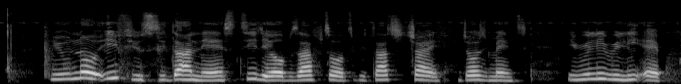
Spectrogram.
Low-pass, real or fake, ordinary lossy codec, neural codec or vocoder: 14.4 kHz; fake; none; vocoder, 44.1 kHz, 128 mel bands, Pupu-Vocoder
